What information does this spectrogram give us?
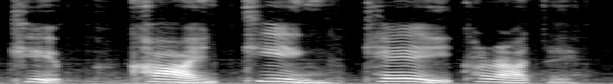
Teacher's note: the air that comes out from the lung is completely blocked by the back part of the tongue touching the Vellum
